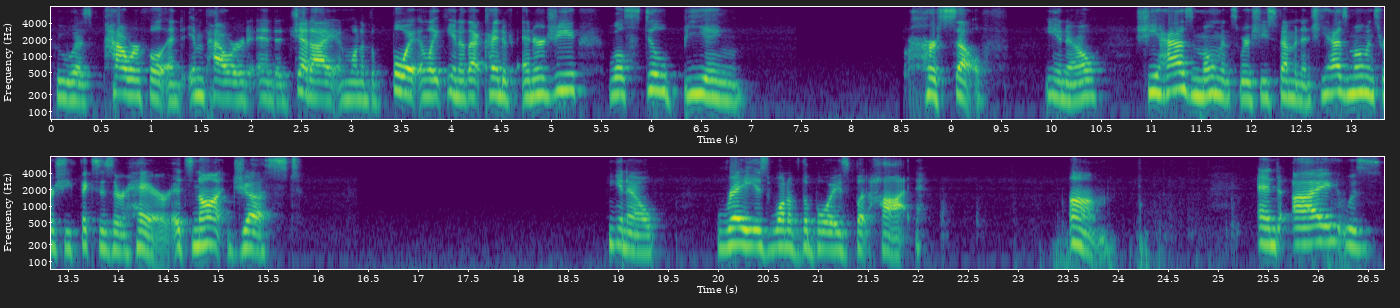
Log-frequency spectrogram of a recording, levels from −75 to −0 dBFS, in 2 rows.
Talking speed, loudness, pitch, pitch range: 130 wpm, -15 LUFS, 180 Hz, 150-200 Hz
